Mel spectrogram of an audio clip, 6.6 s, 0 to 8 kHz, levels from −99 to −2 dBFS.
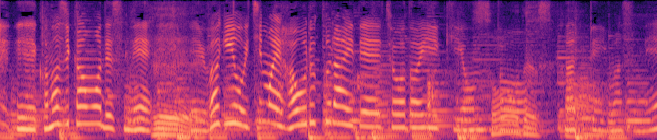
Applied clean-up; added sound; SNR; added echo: none; none; none; none.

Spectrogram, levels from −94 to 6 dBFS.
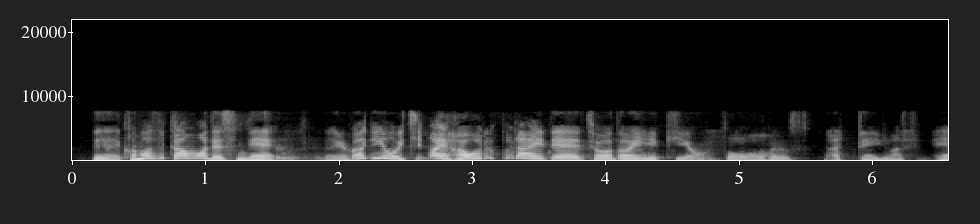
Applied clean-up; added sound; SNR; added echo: neural mask model DeepFilterNet 3.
